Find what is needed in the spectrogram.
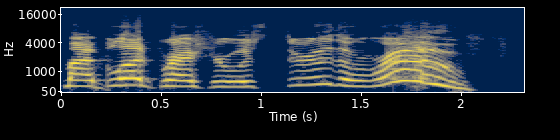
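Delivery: high, worked-up outburst; exasperated complaint. Real, not acted. Host telling co-host how the late game wound him up, exasperated. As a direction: let the pitch climb in exasperation.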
